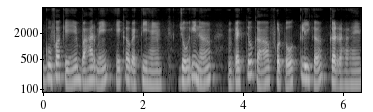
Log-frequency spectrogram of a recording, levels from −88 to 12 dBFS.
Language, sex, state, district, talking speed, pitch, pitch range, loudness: Hindi, male, Uttar Pradesh, Budaun, 150 wpm, 160 Hz, 145-180 Hz, -22 LUFS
